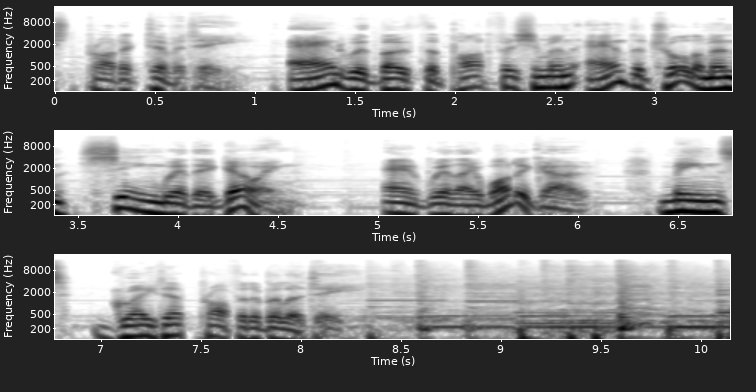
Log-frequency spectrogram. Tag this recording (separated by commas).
Speech, Music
